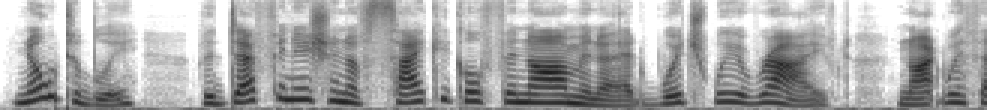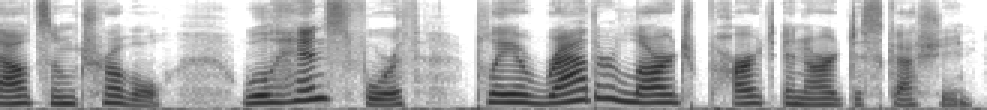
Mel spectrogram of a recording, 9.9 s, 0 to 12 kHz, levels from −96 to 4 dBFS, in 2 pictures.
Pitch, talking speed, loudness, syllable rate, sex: 230 Hz, 145 wpm, -18 LUFS, 5.1 syllables/s, female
